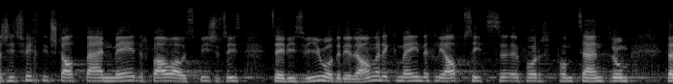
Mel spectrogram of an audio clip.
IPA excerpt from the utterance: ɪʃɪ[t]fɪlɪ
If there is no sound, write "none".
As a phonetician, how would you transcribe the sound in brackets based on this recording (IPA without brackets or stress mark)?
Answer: t͡s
